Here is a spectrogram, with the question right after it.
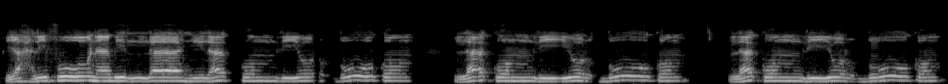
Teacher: Mim dibaca jelas tanpa dengung. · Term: izhar syafawi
